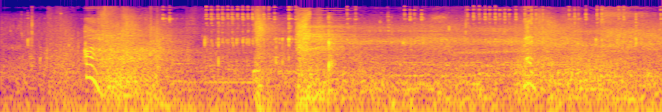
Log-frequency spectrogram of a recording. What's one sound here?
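Fantasy video game battle sounds and spell effects play.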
